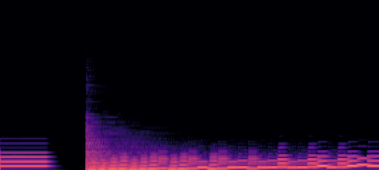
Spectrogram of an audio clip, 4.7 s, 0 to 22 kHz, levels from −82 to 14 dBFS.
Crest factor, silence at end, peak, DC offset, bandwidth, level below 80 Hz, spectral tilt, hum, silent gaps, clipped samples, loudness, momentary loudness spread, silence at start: 10 dB; 0 s; -10 dBFS; under 0.1%; 7.2 kHz; -64 dBFS; -8.5 dB/octave; 50 Hz at -45 dBFS; none; under 0.1%; -20 LUFS; 4 LU; 0 s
